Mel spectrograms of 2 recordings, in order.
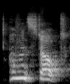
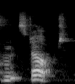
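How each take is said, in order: First: Higher and louder, stress on haven't; repeating to viewers with higher, louder emphasis on haven't; emphatic repeat. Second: Said in the usual way. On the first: Real, not acted. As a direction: insist on it the second time, punching haven't.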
